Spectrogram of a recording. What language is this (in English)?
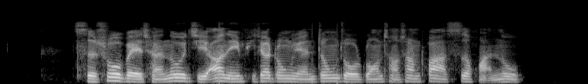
Chinese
